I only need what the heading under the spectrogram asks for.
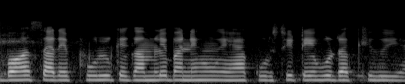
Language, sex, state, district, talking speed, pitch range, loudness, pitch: Hindi, female, Bihar, Araria, 175 wpm, 195-205 Hz, -28 LUFS, 200 Hz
